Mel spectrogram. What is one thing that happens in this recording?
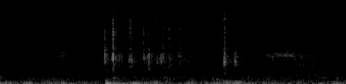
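Keys clatter on a keyboard.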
